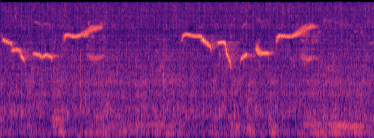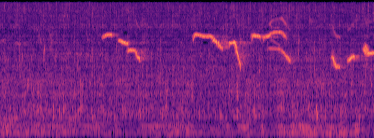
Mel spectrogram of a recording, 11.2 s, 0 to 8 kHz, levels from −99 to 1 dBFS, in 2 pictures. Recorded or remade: remade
